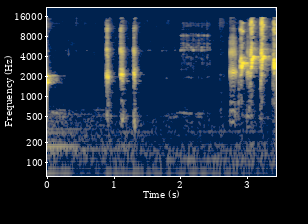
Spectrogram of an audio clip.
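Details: Cucak ijo used as a trapping lure: three sharp chirps near the start, a pause, then a loud burst of rapid, jumbled high chirps and whistles at the end.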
